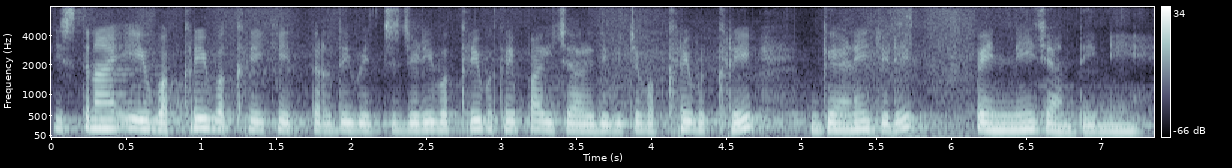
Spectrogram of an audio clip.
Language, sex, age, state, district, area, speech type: Punjabi, female, 45-60, Punjab, Patiala, rural, spontaneous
